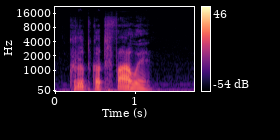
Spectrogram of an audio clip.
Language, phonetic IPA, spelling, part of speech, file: Polish, [ˌkrutkɔˈtr̥fawɨ], krótkotrwały, adjective, Pl-krótkotrwały.ogg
